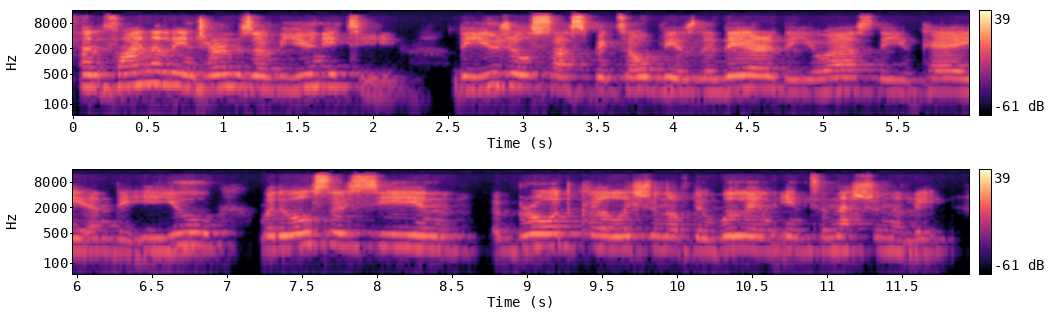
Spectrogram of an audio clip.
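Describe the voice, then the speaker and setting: A woman's voice: fairly high pitch, steady tone, moderate pace, darkish tone, roomy sound, low-quality recording. A woman speaking as a sanctions expert in an interview, giving a fluent, emphatic analysis point by point over a video call.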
